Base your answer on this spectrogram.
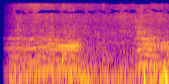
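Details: Giant cattle being unloaded from a truck, tied together so they cannot run off; one gives a low, steady, drawn-out moo lasting about a second, followed by a man speaking briefly and a few thumps.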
